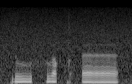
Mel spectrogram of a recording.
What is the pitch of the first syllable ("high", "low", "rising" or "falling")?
high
